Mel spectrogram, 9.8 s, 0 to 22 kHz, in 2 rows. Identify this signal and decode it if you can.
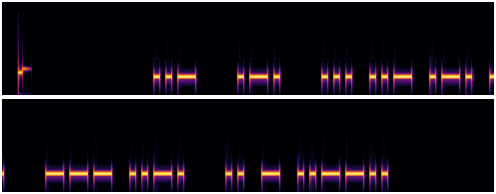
Morse code, heard as a keyed tone, about 20 wpm, 700 Hz. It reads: U R SURE OF IT?
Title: Sentences from Top 300 Words and Abbreviations 20wpm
